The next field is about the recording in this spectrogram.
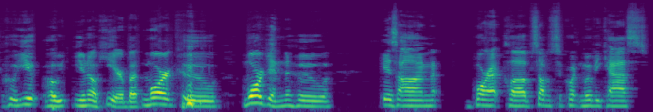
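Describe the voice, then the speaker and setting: A young man co-hosting a podcast in casual chat, talking in a halting, rambling way and often correcting himself. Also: on the high side, fairly even intonation. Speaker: podcast co-host.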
